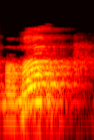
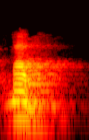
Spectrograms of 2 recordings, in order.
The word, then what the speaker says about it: mamá: Mamá se puede pronunciar como aguda, mamá, o como grave, mamá.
